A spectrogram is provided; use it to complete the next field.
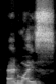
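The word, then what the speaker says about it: advice: ई ठीक है ना वी आई का उच्चारण हम वाई करेंगे वाई और सीई का उच्चारण स होगा ठीक है ना एडवाइस क्या पढ़ेंगे इसको एडवाइस एडवाइस होता है उपदेश ठीक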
